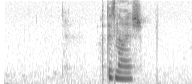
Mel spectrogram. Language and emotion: Russian, neutral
